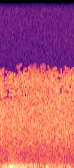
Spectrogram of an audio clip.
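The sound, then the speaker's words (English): Low rolling thunder rumbles beneath a steady hiss of rain as a storm picks up with gusts of wind, fairly quiet and continuous, with a slightly stronger swell near the start and no voices. “She realized that the storm was picking up, the sound of thunder closer than before.”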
